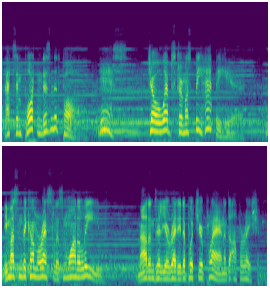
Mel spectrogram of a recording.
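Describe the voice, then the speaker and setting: An actor playing a knowing, sardonic narrator, theatrical and insinuating, in an old-time radio drama. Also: male voice, on the high side, lively intonation, moderate pace, lightly acted. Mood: knowing, ominous. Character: knowing, sardonic male narrator addressing the schemer. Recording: muffled vintage radio recording. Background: music.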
